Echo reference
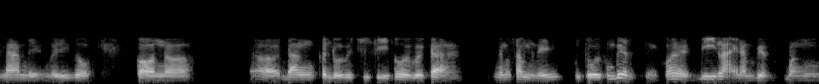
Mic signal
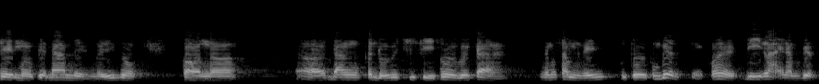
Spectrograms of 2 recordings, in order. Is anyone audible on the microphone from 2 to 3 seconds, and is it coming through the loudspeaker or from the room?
echo only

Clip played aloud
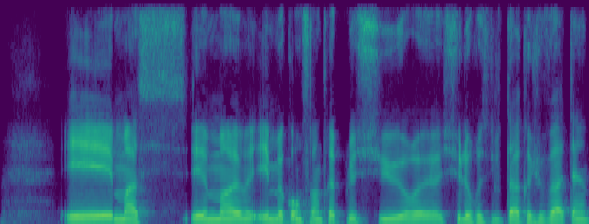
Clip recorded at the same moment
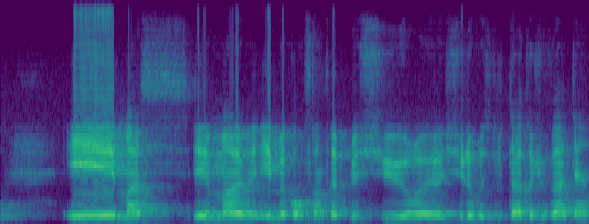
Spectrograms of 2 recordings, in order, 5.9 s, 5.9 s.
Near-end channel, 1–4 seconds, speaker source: echo only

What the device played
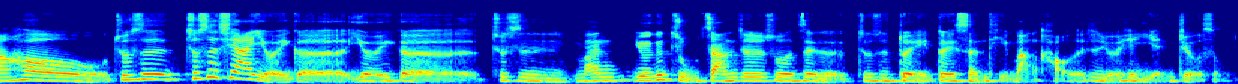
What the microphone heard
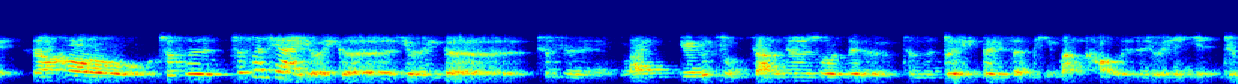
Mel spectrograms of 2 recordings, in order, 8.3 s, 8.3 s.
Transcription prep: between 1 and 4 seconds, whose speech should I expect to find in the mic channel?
echo only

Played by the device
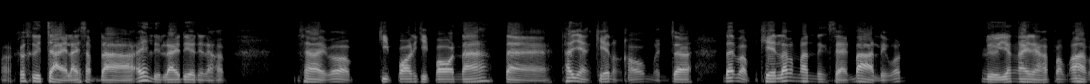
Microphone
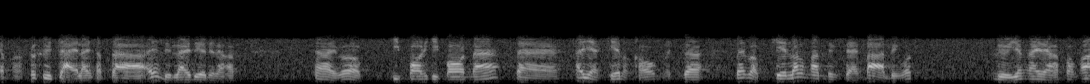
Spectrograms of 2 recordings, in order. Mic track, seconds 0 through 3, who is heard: echo only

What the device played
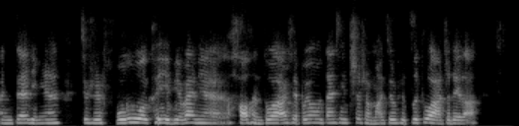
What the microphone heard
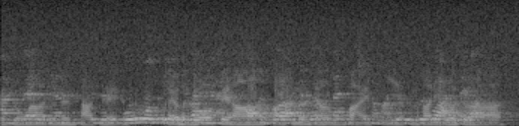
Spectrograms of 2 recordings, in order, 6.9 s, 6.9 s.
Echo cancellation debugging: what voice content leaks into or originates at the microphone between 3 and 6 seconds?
both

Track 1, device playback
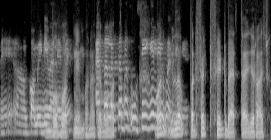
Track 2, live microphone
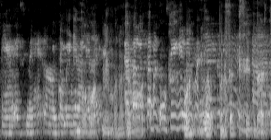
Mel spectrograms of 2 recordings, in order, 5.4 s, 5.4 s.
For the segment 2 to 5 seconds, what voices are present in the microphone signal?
both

